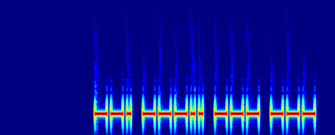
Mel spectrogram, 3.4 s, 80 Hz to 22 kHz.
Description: Morse code, heard as a keyed tone, about 30 wpm, 700 Hz. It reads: G8OO
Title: DXCC-100 Call Signs - 4 Characters - Repeated 2x - 30wpm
